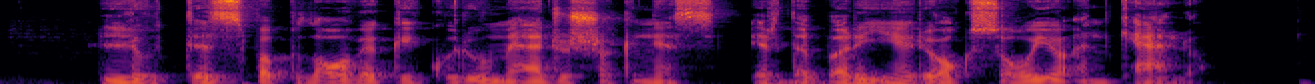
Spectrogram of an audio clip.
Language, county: Lithuanian, Šiauliai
